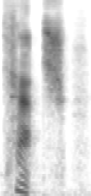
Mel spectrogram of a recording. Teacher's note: that short vowel sound as an ah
